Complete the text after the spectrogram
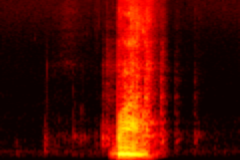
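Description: A man says a few words close to a microphone.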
